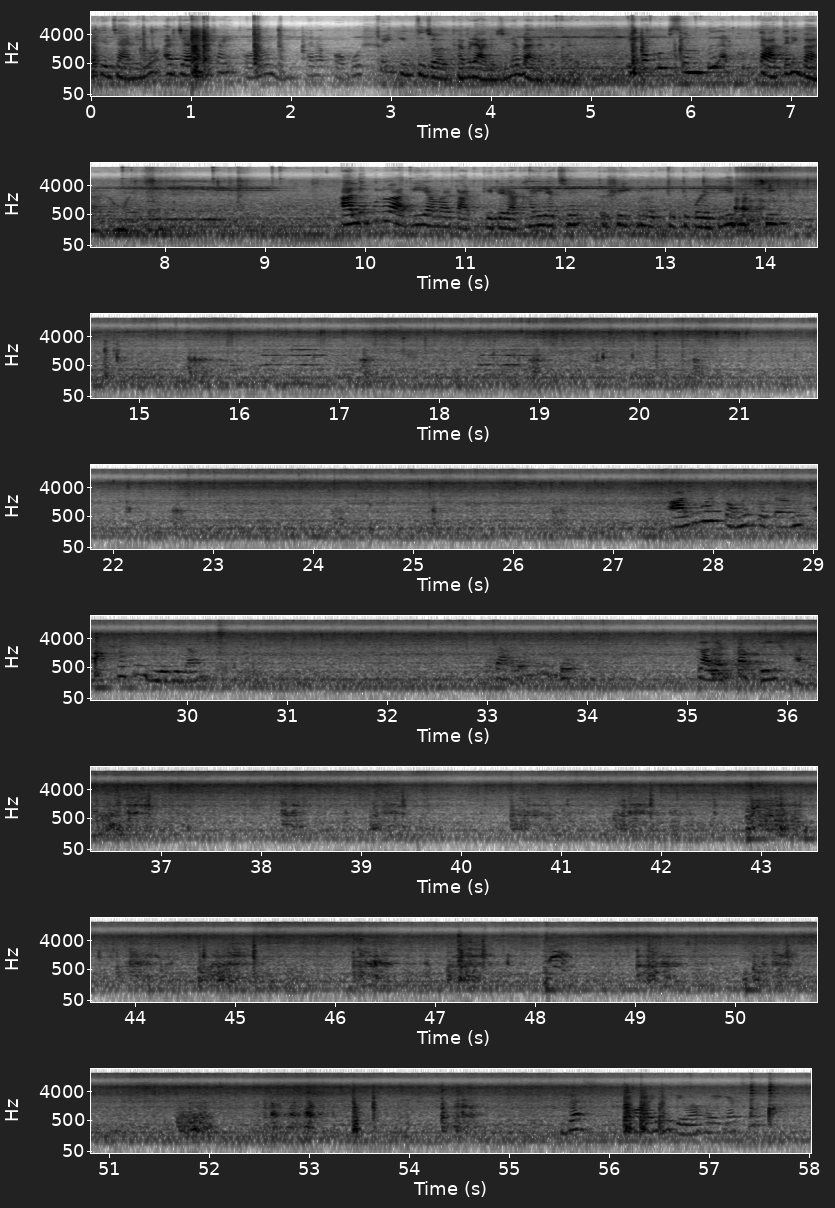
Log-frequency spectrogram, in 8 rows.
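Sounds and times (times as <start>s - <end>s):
food sizzling in hot oil: 0.0s - 58.0s
spatula scraping pan: 18.4s - 19.9s, 35.2s - 37.2s, 38.0s - 39.7s, 40.4s - 47.9s, 48.8s - 50.8s, 51.4s - 54.8s.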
